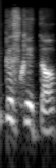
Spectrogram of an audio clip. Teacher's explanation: le H expiré a fait que automatiquement, le D de Pesquet se transforme en T. On n'écrit plus le H, mais on garde le T.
